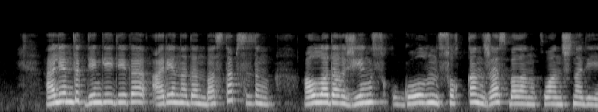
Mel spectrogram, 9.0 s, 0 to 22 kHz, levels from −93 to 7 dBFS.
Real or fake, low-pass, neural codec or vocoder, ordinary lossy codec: real; 7.2 kHz; none; none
